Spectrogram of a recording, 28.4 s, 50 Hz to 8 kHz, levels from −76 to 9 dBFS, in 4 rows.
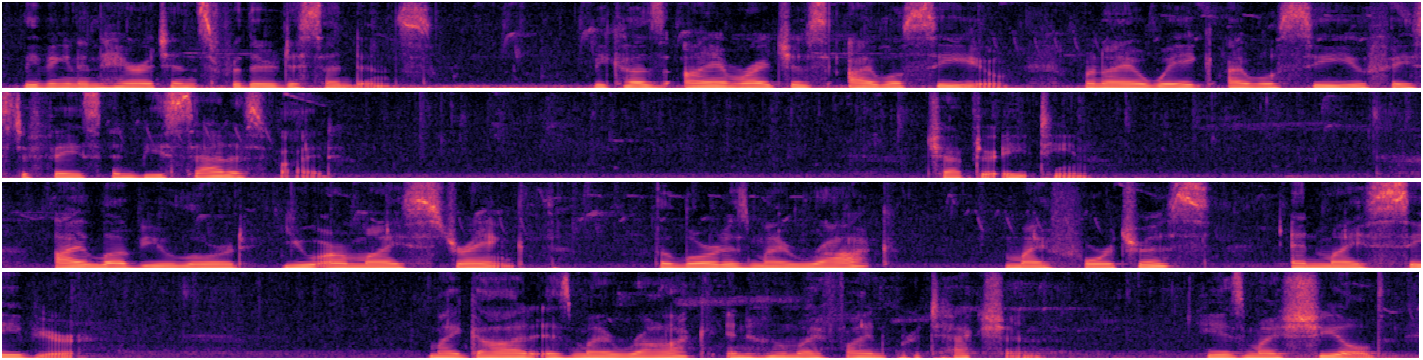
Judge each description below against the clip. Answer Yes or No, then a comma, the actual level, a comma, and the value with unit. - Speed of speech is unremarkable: No, slow, 130 wpm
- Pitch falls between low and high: Yes, medium, 175 Hz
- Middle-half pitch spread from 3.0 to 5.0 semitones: No, narrow, 2.5 semitones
